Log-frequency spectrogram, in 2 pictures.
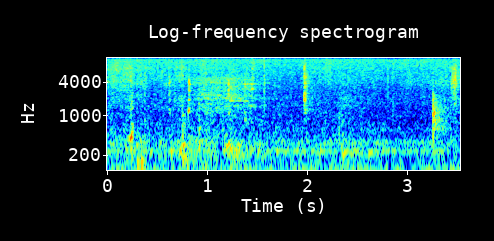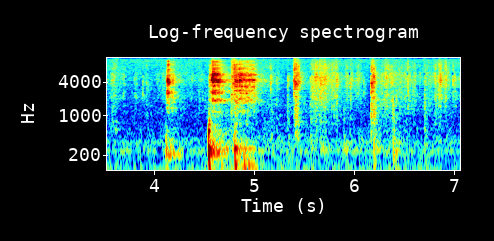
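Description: Scattered clinks and taps of plates and cutlery at a dining table, irregular, with a louder cluster of knocks about four and a half seconds in.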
